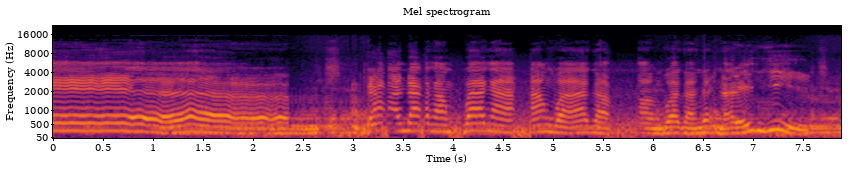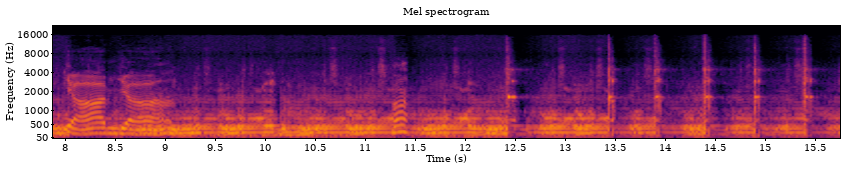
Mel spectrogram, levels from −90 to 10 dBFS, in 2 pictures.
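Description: The whole clip has gain pumping: the level is pulled down on every loud sound, with a swing of roughly 20 dB. That's most likely gain set far too high into a fast limiter, which squashes everything flat.

From 2.91 s to 4.10 s there are repeated stalls, a stutter of about ten short hitches. The receiver keeps stretching the last bit of sound while late packets catch up, about 350 ms in all, the longest around 130 ms, so it drags without losing anything.

Two call audio freezes follow, at 4.58 to 4.79 s (about 190 ms) and 5.51 to 5.86 s (about 330 ms). Each time the last sound hangs as a fading buzz or hiss, likely packets held up in transit draining the jitter buffer, and then picks up exactly where it stopped.

From 8.97 s to 13.66 s there's a jitter buffer speed-up. The receiver had built up too much delay and trimmed tiny pitch-period slices, about 0.4 s in total, so the sound runs around 8% fast at the same pitch and feels rushed.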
